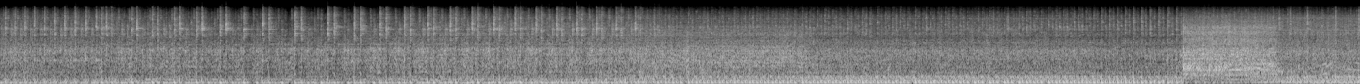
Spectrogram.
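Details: Mule with Peerless 930 transaxle after hard riding: engine idles under harsh gritty grinding and uneven knocking in all gears including reverse; stripped pinion and bevel gear teeth.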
